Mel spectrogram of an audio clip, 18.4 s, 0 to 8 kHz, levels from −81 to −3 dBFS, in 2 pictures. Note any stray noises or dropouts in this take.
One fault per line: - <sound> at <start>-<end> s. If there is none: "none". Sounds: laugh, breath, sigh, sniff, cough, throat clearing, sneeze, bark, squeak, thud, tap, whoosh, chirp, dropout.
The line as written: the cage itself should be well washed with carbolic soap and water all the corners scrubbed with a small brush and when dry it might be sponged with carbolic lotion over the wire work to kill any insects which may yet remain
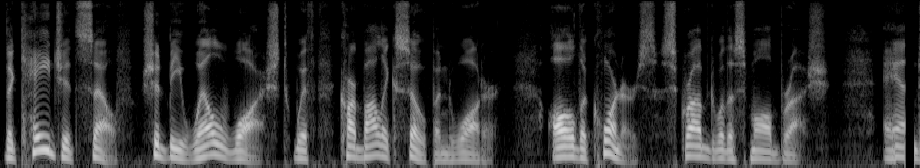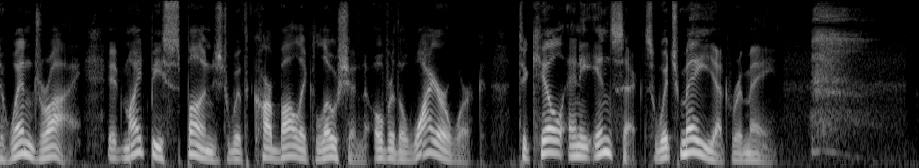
- dropout at 9.0-9.1 s
- sigh at 17.3-18.0 s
